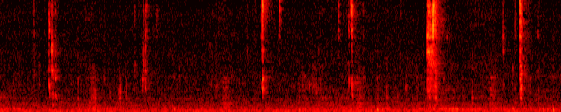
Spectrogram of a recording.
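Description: A person chewing a soft gummy jelly baby: a few faint, scattered wet mouth clicks and smacks, the loudest about three seconds in.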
